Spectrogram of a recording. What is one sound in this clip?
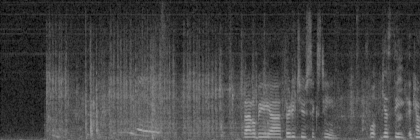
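A crowd of shoppers chatters.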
